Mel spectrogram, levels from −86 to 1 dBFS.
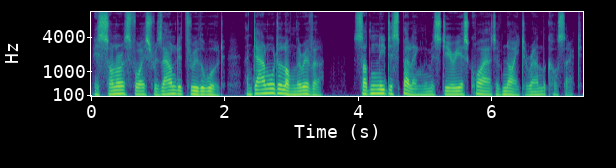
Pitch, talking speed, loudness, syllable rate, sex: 125 Hz, 180 wpm, -17 LUFS, 5.8 syllables/s, male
